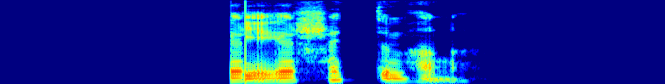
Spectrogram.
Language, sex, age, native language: Icelandic, male, 20-29, Icelandic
